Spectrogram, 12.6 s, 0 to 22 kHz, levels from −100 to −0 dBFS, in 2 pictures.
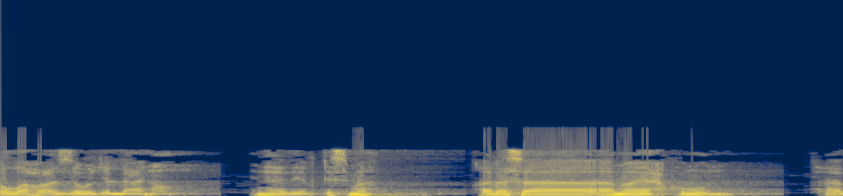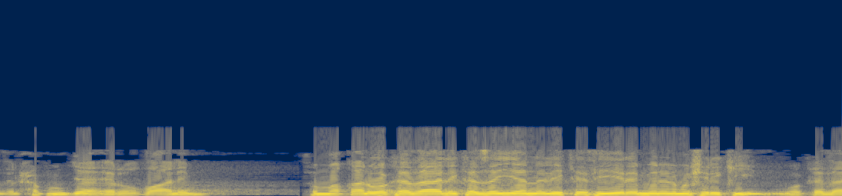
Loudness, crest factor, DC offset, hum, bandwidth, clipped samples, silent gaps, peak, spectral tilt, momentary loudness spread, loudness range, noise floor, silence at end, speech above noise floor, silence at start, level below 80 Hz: -10 LUFS; 10 dB; under 0.1%; none; 8 kHz; 2%; none; 0 dBFS; -8.5 dB/octave; 12 LU; 8 LU; -41 dBFS; 0 s; 32 dB; 0 s; -50 dBFS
